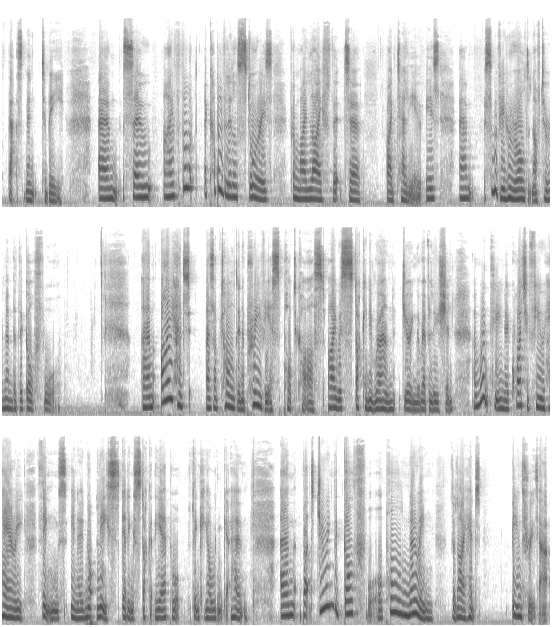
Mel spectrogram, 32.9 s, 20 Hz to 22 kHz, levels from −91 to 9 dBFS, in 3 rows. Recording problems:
distortion; slight; 10 dB below the speech

